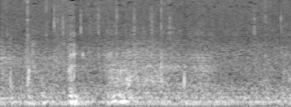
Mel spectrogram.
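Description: Faint ticks and soft bumps from fingers handling a small die-cast and plastic scale model, over a steady low hum.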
